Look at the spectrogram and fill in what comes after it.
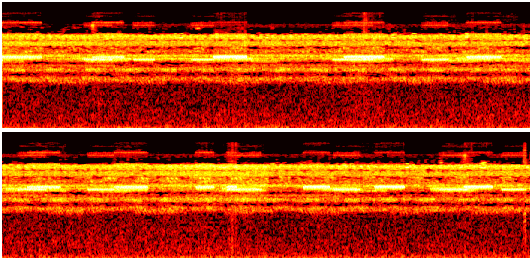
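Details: Misty field at night-like calm, crickets producing an unbroken shrill chorus; sharper chirping pulses swell and fade irregularly over the steady high hum throughout.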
